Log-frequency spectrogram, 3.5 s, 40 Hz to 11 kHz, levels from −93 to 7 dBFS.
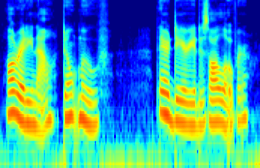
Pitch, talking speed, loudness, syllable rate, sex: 200 Hz, 155 wpm, -18 LUFS, 6.2 syllables/s, female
